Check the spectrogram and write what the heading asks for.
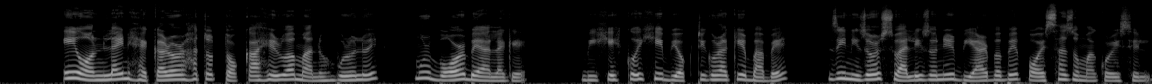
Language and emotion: Assamese, sad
